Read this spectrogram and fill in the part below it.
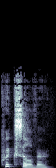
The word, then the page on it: quicksilver: American English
